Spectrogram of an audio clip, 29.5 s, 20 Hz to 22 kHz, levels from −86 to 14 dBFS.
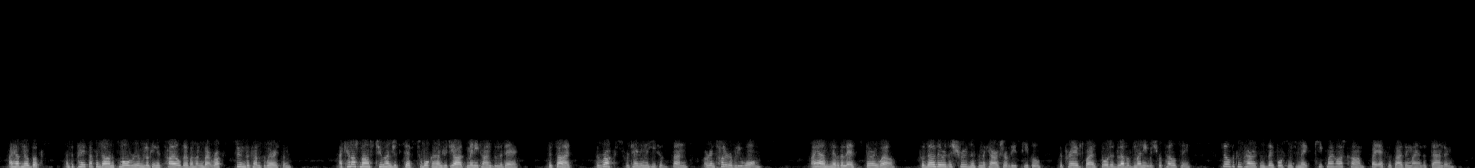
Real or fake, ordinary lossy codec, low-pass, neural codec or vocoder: real; Opus, 16 kbps; 3.6 kHz; none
